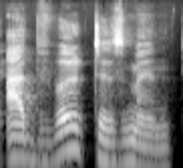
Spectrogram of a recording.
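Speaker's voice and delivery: British English "advertisement", stressed on "ver"; British advertisement with short "tis"; British pronunciation. Shown as a demonstration. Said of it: "No inglês britânico, a pronúncia seria".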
